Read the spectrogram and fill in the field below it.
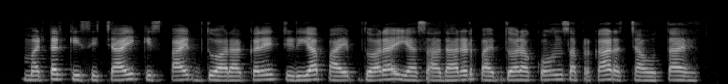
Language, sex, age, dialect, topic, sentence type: Hindi, female, 18-24, Awadhi Bundeli, agriculture, question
